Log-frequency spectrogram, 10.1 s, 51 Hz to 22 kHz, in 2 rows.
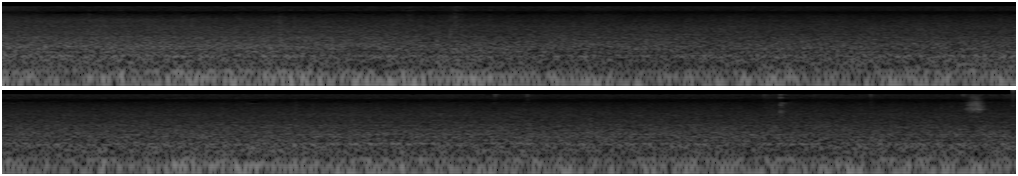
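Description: Steady low tyre and road noise heard inside a Tesla's cabin at freeway speed, around 60 mph.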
